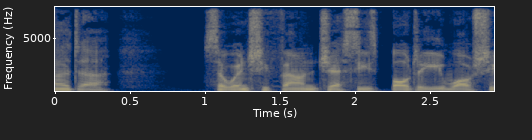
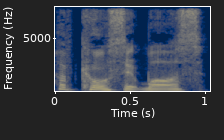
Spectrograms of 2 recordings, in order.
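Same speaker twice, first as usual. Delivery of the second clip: sarcastic; 5 semitones higher than usual. A narrator's reading. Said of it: "rolling her eyes".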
